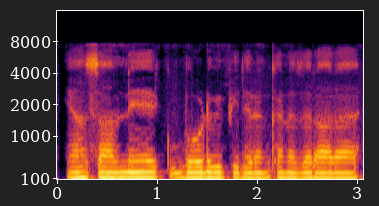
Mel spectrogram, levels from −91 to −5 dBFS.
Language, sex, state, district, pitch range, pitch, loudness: Hindi, male, Jharkhand, Ranchi, 110-120 Hz, 115 Hz, -15 LUFS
